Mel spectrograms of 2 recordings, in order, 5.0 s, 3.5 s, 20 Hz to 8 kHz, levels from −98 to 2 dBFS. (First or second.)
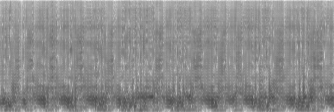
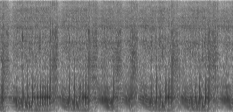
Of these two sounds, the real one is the second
